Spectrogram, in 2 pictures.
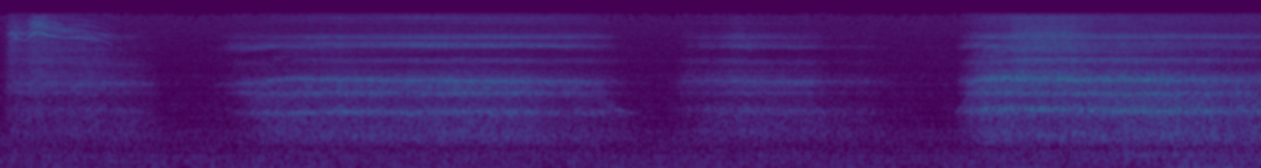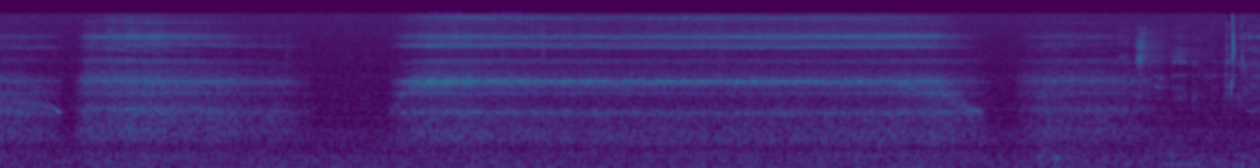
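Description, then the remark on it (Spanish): Slow, deep breathing during a guided breathing exercise: three long, airy exhalations alternate with quieter inhalations in a steady, unhurried rhythm, with no talking. “Tres largas exhalaciones.”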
